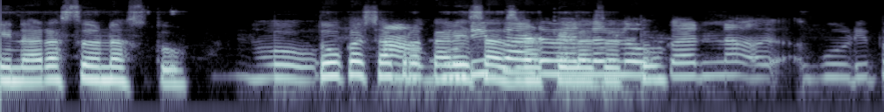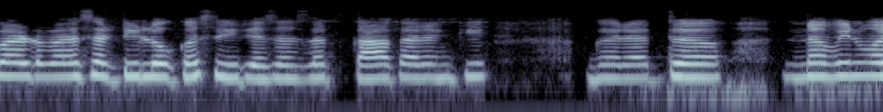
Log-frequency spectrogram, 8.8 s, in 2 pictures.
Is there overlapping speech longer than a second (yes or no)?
yes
